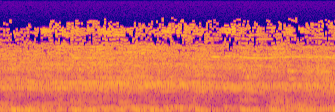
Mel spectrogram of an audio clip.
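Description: A concert crowd cheers and yells continuously at the final show of an artist's tour for this year, in Erlangen: a dense, loud, steady roar of many voices with scattered whoops and shouts rising above it, and no music or single speaker standing out.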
